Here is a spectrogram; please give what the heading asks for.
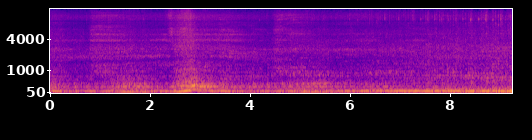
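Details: Turbocharged Chevy S10 after fire-up; it started oddly, likely due to a misadjusted idle screw and IAC, but seemed all right after readjusting: one sharp rev climbing and falling, then a deep, steady, even idle with no knocks or misses; sounds awesome.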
